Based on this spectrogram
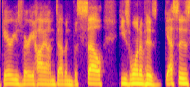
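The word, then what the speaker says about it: Vassell: you can make money Devon vasel uh not vassel Chad Devon vasel I believe is how you say it um put up 25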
